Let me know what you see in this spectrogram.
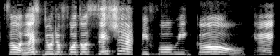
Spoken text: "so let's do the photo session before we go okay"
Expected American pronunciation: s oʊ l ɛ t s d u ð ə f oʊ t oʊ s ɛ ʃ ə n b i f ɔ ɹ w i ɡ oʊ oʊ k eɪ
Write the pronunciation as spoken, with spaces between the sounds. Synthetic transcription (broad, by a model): s oʊ l ɛ t s d u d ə f oʊ t oʊ s ɛ ʃ ə n b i f ɔ w i ɡ oʊ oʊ k eɪ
